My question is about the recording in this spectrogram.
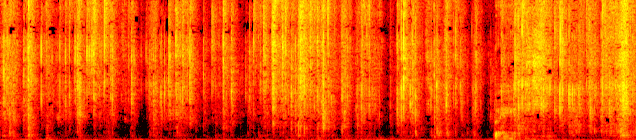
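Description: Foil booster-pack wrappers crinkling and trading cards being handled, with irregular rustles and a bit of tearing.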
